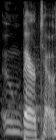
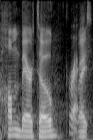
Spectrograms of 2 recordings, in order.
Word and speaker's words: Humberto: the spot you know the correct the correct pronunciation will be Umberto so got it right so so people who are who are asking it's not Humberto Berto yes like because it's spelt with an H fret right but it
